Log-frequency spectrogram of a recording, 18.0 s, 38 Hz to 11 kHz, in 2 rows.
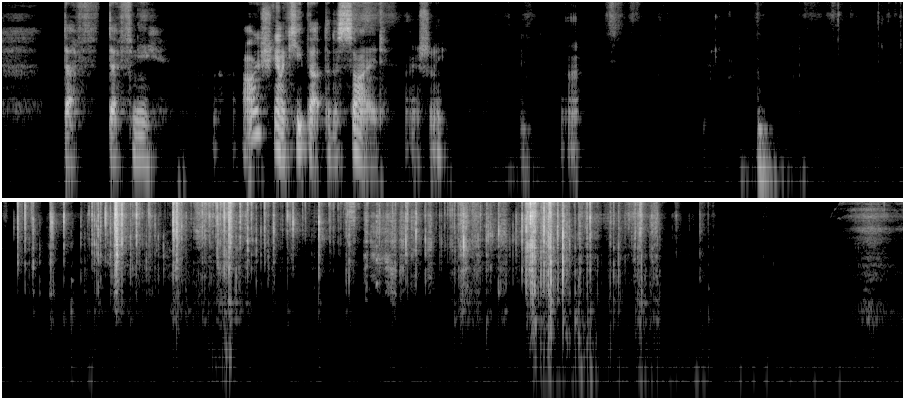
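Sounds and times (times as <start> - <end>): foil wrapper tearing and crinkling: 9.0 - 16.2.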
